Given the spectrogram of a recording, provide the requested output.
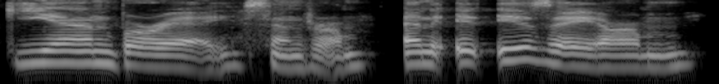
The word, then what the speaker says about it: Guillain-Barré: I'm pretty sure it's pronounced Guillain-Barré syndrome.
